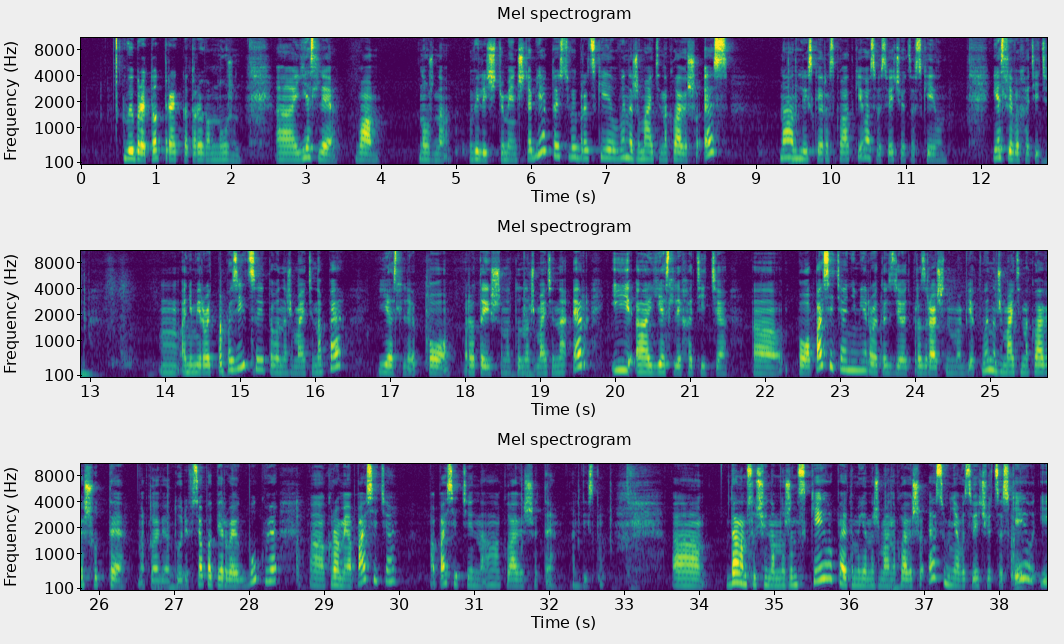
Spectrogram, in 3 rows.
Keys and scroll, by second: 9.5 s, 15.6 p, 18.6 r, 26.8 t, 36.5 s.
